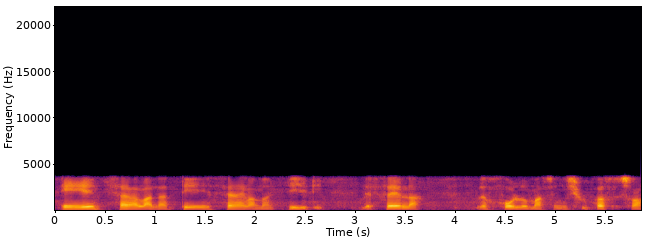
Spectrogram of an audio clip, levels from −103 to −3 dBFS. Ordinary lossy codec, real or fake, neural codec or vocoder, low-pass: none; fake; codec, 16 kHz, 1 kbps, FunCodec, trained on LibriTTS, 50 frames a second; 3.6 kHz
